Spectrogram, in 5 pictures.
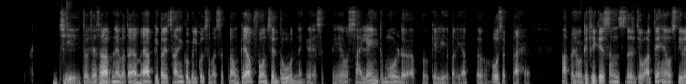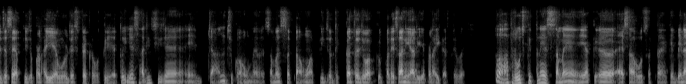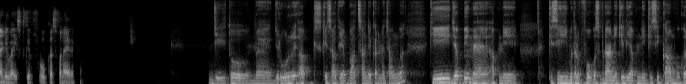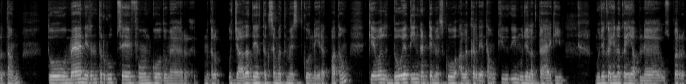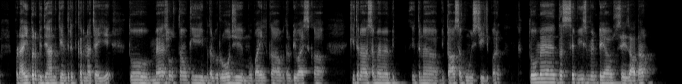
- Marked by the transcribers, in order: tapping; other noise; in English: "साइलेंट मोड"; in English: "नोटिफिकेशंस"; in English: "डिस्ट्रैक्ट"; in English: "डिवाइस"; in English: "फोकस"; tongue click; in English: "फोकस"; in English: "डिवाइस"
- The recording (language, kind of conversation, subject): Hindi, advice, फोकस बढ़ाने के लिए मैं अपने फोन और नोटिफिकेशन पर सीमाएँ कैसे लगा सकता/सकती हूँ?
- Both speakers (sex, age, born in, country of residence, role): male, 35-39, India, India, advisor; male, 45-49, India, India, user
